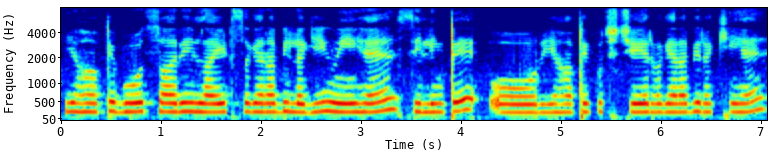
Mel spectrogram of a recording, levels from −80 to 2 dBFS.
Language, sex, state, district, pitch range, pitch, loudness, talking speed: Hindi, female, Haryana, Jhajjar, 225-235 Hz, 230 Hz, -12 LUFS, 180 wpm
